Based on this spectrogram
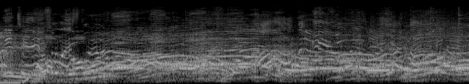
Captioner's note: chaotic and noisy classroom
